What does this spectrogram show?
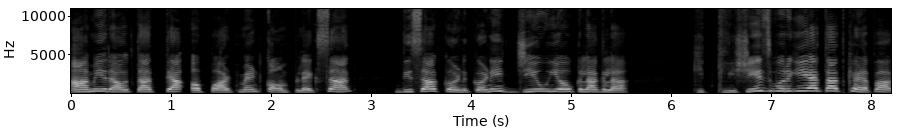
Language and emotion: Goan Konkani, happy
